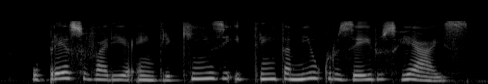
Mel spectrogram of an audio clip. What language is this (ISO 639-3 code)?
por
